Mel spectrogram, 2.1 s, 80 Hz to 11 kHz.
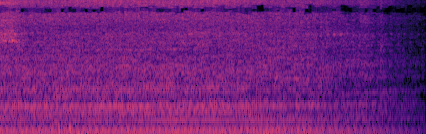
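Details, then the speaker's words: Honda EU2000i generator after refitting wrongly placed carb gaskets: steady, even hum holding firm under a 1500 W heater load with no surging or dips before winding down, LED not fading; normal running under load. "got the heater going generator even seems to be running way nicer for sure not choking itself out it's even going about 10 minutes now"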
